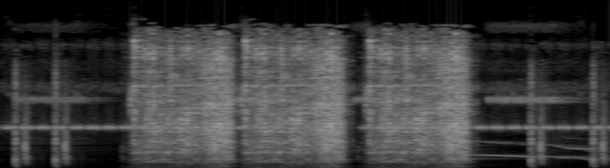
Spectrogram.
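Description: A wooden crate scrapes across a stone floor.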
